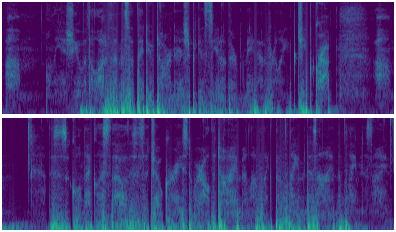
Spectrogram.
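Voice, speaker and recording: An ASMR creator speaks entirely in a fast whisper. The delivery is a casual, chatty ramble that keeps catching on words and repeating them in quick runs. It feels informal and unscripted. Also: poor audio.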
